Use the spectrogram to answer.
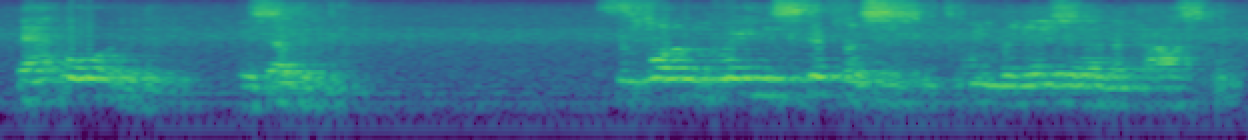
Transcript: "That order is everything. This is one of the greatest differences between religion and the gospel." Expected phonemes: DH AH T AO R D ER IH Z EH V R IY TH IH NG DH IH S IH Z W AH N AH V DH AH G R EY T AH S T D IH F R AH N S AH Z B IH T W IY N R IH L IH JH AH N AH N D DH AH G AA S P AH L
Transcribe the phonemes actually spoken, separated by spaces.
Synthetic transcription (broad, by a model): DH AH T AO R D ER IH Z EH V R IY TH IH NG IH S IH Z W AH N AH V DH AH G R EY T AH S D IH F R AH N S AH Z B IH T W IY N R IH N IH ZH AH AH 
